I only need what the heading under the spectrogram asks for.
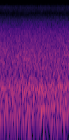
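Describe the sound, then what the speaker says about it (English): A forest waterfall in Coed y Brenin pours with flowing water in a loud, unbroken roar, close by and steady throughout, with no voices. "I want to go in the waterfall"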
